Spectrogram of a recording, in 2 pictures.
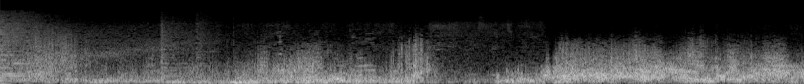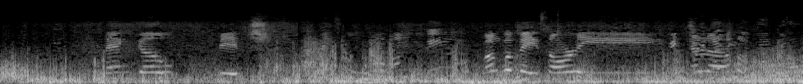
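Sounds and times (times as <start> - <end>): waves breaking: 0.0 - 5.6
wind buffeting microphone: 0.0 - 16.0.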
